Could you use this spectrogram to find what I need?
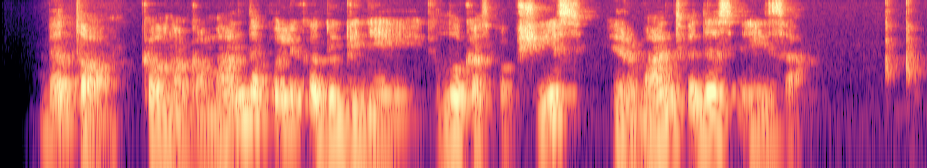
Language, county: Lithuanian, Vilnius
